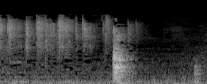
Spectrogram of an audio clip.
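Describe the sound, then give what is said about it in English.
Four dice rattle onto a table during a tabletop role-playing game: a quick flurry of light clicks, then one sharper knock and a faint final tap. “So roll 4 dice. Any ones are success.”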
